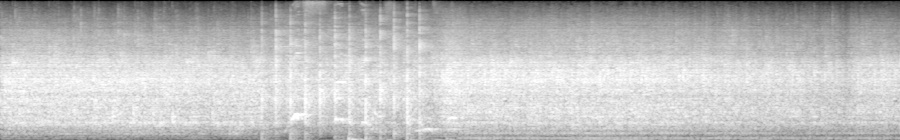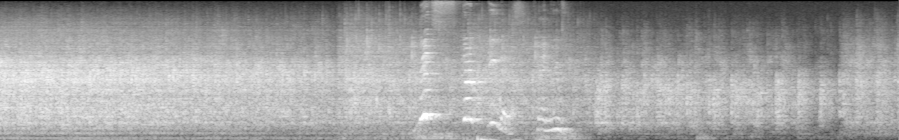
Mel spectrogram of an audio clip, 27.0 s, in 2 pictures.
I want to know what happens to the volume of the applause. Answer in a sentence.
The loudness of the applause goes down.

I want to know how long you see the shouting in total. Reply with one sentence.
The shouting can be heard for 5 seconds in total.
